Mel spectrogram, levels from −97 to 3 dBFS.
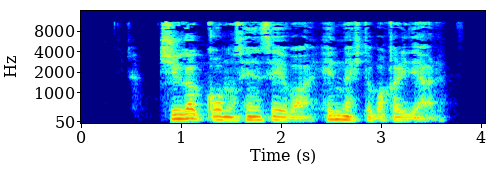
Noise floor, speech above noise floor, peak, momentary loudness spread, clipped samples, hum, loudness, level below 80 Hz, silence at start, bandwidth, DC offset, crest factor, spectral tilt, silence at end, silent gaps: -61 dBFS; 35 dB; -12 dBFS; 9 LU; under 0.1%; none; -26 LUFS; -60 dBFS; 0.8 s; 11.5 kHz; under 0.1%; 16 dB; -5 dB/octave; 0.4 s; none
